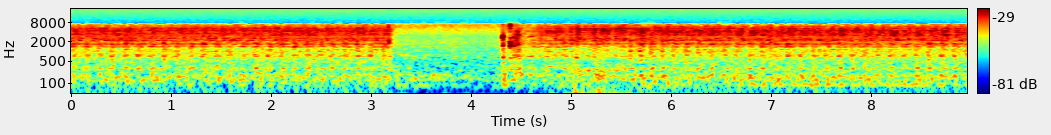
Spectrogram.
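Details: Hyundai Genesis Coupe 2.0T Track, intermittent no-start roughly every 2-3 weeks: starter cranks steadily at a few turns per second but engine never catches; crank no start.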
